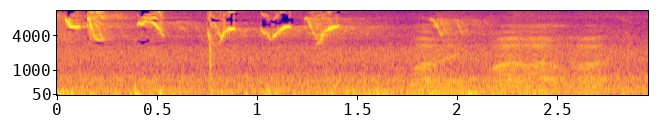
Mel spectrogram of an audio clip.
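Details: Saffron finch singing a quick burst of sharp, high chirps and slurred down-sweeping notes over about a second and a half, followed by fainter twittering with a soft voice and low background noise.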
